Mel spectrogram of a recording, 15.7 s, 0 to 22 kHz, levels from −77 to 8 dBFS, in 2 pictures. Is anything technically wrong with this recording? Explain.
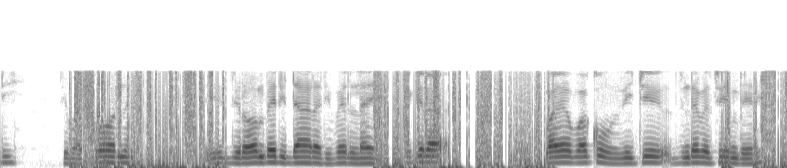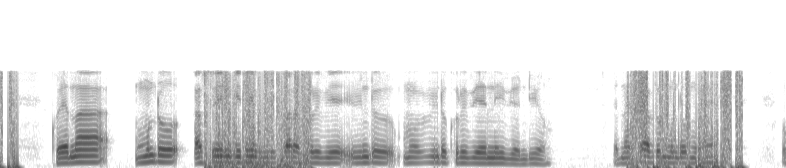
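Yes, the audio has two faults, heard over a telephone-band signal with nothing above 4 kHz, as G.711 coding gives.

Loose connector crackle occurs from 0.69 to 2.25 s, 3.73 to 5.53 s, 7.21 to 8.04 s (ending just before "kwenyaa mundu"), 9.91 to 10.97 s (just after "kwenyaa mundu"), and 14.14 to 15.29 s. A worn contact makes and breaks, chopping the signal into irregular bursts of scratchy crackle.

Packet loss with last packet repeated occurs at 7.68 s and at 12.21 s (just before "kuri vyenevyo"). Each gap lasts 30 ms, which fits one lost packet. The receiver replays the previous packet until new ones arrive, so each gap is heard as a small blip.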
